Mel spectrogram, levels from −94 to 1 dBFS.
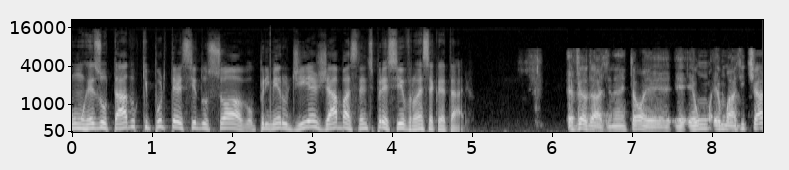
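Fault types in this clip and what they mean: Audio missing between chunks: at 2.48 s and 5.46 s the sound jumps forward, losing a sliver of around 30 ms and butting the two sides together with no gap of silence. The skips sit about 3 s apart, so the likely cause is a recorder or processor working in 3-second blocks and dropping a bit of audio each time it closes one block and opens the next.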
